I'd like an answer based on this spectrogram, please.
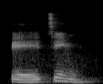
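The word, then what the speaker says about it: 北京: উচ্চারণটা হবে পেইচিং।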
